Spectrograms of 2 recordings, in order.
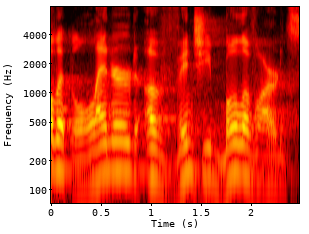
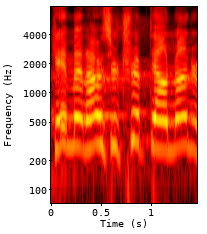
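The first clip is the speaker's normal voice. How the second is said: cheery buddy greeting; 10 semitones higher than usual. Retold or imitated. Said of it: "I was like".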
